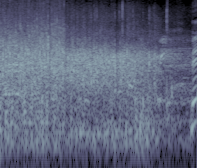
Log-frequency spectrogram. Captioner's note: some Applause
